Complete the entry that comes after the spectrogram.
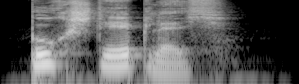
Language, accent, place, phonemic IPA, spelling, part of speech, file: German, Germany, Berlin, /ˈbuːxˌʃtɛːplɪç/, buchstäblich, adjective / adverb, De-buchstäblich.ogg
- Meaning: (adjective) literal; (adverb) literally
